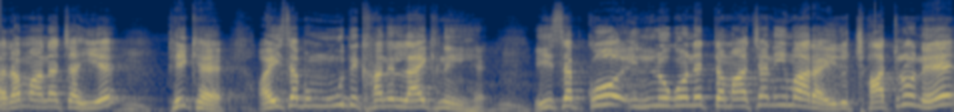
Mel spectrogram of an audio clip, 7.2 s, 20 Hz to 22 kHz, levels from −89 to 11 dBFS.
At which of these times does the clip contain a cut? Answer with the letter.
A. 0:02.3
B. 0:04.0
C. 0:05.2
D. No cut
D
